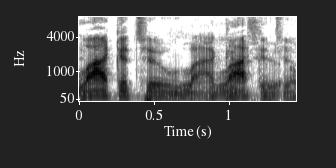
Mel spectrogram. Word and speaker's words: Lakitu: Every time I see a Lakitu, is that how you pronounce his name? – Lakitu.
